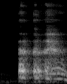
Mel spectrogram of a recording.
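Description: A single rough throat clearing, close and fairly loud, following a brief moment of silence.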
